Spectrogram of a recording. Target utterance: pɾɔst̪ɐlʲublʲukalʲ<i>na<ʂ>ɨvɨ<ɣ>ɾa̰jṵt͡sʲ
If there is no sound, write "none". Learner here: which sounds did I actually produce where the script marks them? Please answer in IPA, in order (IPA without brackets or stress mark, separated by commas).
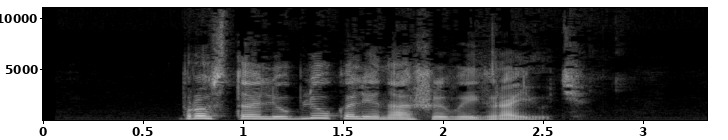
i, ʂ, ɣ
